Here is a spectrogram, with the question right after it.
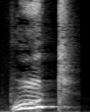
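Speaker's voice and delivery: high, loud mock disbelief; shocked outburst. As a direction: shriek it in comic shock. Shocked reply to wheelchair escort.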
